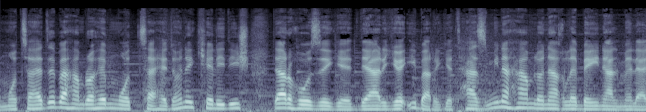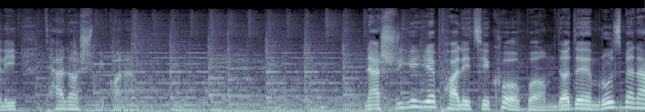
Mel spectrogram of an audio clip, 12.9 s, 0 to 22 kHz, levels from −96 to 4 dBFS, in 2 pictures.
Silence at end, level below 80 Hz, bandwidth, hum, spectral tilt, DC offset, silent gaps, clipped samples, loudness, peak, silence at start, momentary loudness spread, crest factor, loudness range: 0 s; -36 dBFS; 16 kHz; none; -5.5 dB/octave; under 0.1%; none; under 0.1%; -19 LUFS; -2 dBFS; 0 s; 11 LU; 16 dB; 6 LU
